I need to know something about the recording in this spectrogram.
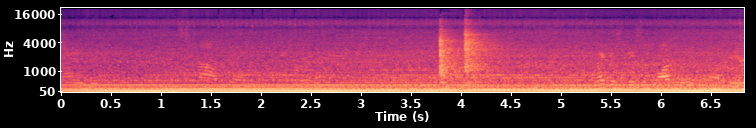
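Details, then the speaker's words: Built, turbocharged Infiniti G35 on first start after rebuild, new colder iridium plugs fitted: steady low idle with a loose, uneven rattle underneath; flywheel rattle at idle. "oh yeah fans are working you can hear the [ __ ] collection flywheel that's for sure dude that sounds insane"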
